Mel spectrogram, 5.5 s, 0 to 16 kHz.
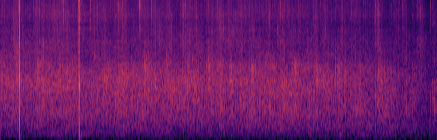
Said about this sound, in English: Because at General Assembly in 2013, Dr. Gustavo Crocker was elected the 41st General Superintendent in the Church of the Nazarene. And you can give him a round of applause for that.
